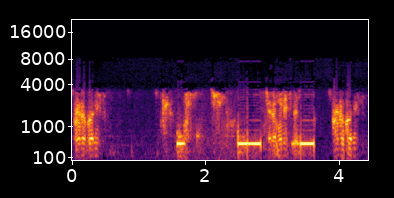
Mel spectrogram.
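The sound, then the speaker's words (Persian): A call-in phone line to a radio show cuts off, leaving a few steady, flat disconnect beeps that alternate with bursts of voices. “متاسفانه تلفن از اینو قطع شد.”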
